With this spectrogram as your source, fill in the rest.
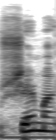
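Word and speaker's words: Shema: tanto que ele é chamado de Xem Israel ou alguns pronunciam xema Israel literalmente lá no hebraico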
